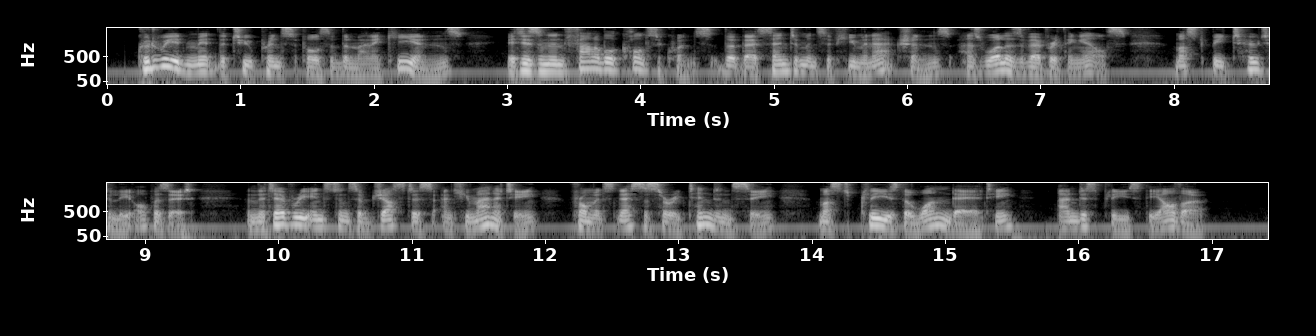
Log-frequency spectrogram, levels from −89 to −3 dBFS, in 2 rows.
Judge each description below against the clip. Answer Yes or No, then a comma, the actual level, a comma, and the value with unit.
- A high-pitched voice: No, low, 120 Hz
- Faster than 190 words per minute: No, average, 175 wpm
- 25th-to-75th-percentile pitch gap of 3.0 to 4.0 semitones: Yes, average, 3.6 semitones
